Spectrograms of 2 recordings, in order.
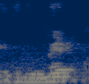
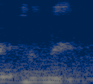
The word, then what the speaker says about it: gourmet: इसका pronunciation आप ध्यान रखेंगे, gourmet नहीं कहेंगे, gourmet.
